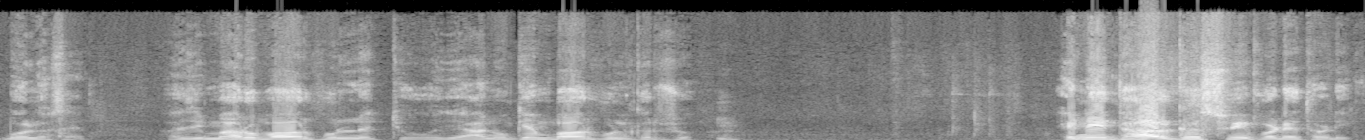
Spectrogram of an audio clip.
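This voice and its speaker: A male teacher giving an animated online class, mixing in Hindi and English and getting students to call out answers. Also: a little high, moderate pace.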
